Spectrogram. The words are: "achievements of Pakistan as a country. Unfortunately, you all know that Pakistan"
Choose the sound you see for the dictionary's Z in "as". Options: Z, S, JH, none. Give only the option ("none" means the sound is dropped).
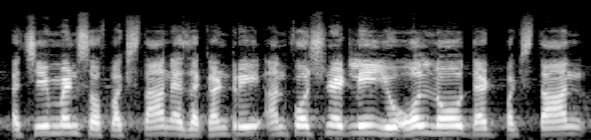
Z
